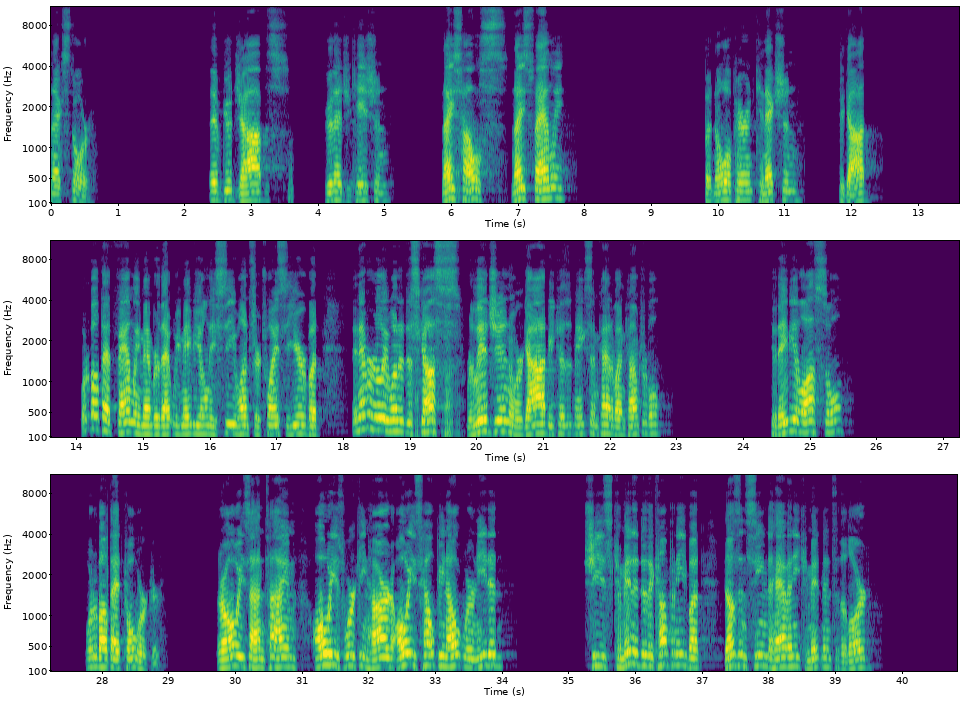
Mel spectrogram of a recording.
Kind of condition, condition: setting, large echoing room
